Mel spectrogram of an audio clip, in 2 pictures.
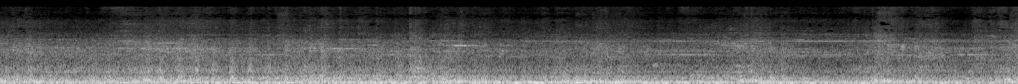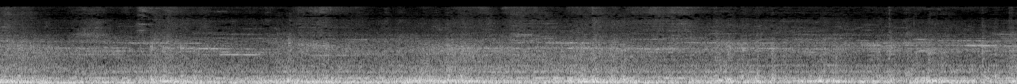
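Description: A long freight train rumbles past on the rails close by.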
